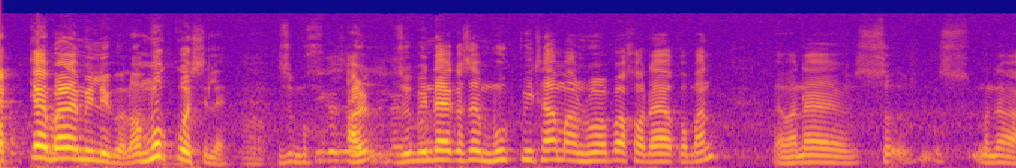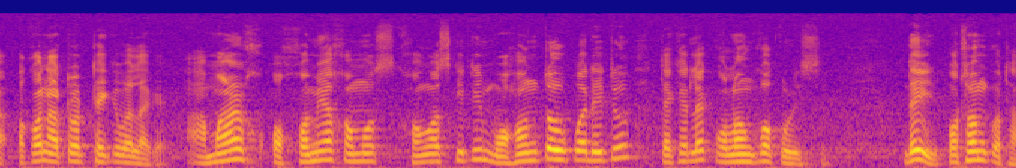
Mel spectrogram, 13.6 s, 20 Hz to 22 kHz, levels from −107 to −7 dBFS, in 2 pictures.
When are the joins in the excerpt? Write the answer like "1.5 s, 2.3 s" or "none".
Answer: 8.0 s

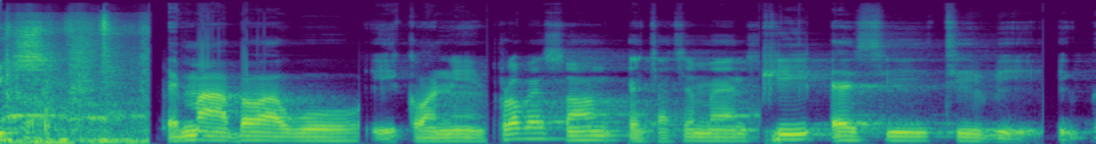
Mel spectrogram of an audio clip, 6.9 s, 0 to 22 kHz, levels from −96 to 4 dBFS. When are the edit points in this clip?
1.0 s

